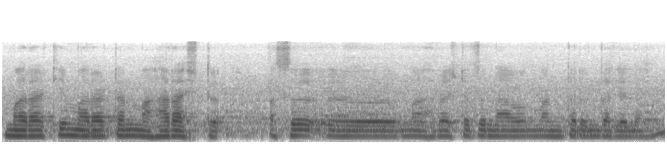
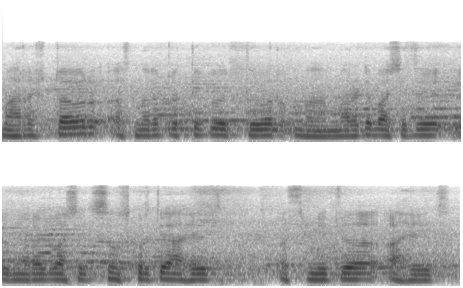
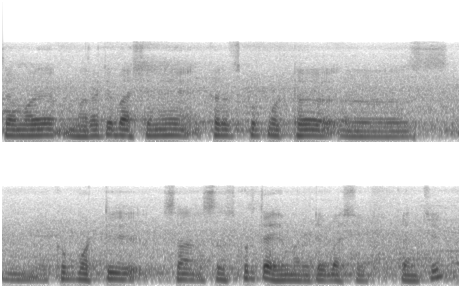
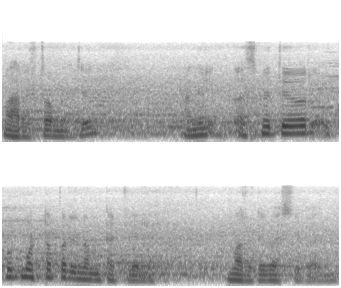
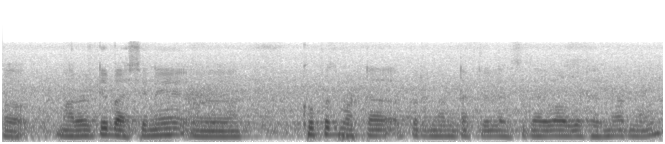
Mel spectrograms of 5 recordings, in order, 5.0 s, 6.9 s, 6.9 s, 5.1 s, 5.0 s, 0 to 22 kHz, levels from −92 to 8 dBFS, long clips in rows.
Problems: constant background noise, continuous background conversations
